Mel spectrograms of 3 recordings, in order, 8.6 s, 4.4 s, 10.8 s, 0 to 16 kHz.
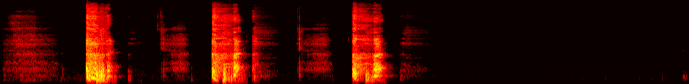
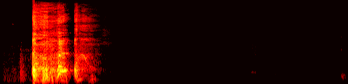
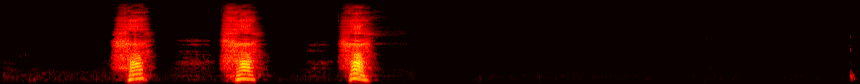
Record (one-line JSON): {"three_cough_length": "8.6 s", "three_cough_amplitude": 32579, "three_cough_signal_mean_std_ratio": 0.24, "cough_length": "4.4 s", "cough_amplitude": 32768, "cough_signal_mean_std_ratio": 0.22, "exhalation_length": "10.8 s", "exhalation_amplitude": 23708, "exhalation_signal_mean_std_ratio": 0.2, "survey_phase": "beta (2021-08-13 to 2022-03-07)", "age": "45-64", "gender": "Male", "wearing_mask": "No", "symptom_none": true, "smoker_status": "Never smoked", "respiratory_condition_asthma": false, "respiratory_condition_other": false, "recruitment_source": "REACT", "submission_delay": "2 days", "covid_test_result": "Negative", "covid_test_method": "RT-qPCR", "influenza_a_test_result": "Negative", "influenza_b_test_result": "Negative"}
